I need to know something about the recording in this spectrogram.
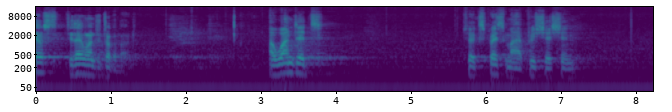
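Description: A man speaks slowly and formally into a microphone, with pauses between phrases.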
